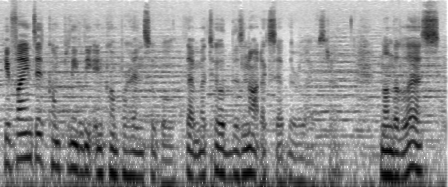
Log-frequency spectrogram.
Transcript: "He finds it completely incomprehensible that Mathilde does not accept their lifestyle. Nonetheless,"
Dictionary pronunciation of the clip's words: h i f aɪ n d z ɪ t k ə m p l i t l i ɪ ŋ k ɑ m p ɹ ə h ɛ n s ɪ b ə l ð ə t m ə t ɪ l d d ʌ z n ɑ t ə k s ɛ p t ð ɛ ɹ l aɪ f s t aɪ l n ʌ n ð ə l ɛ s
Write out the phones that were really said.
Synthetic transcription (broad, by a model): h i f aɪ n d z ɪ t k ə m p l i t l i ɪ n k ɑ m p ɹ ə h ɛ n s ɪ b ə l ð ə t m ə t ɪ l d d ʌ z n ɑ t ə k s ɛ p t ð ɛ ɹ l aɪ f s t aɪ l n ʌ n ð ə l ɛ s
